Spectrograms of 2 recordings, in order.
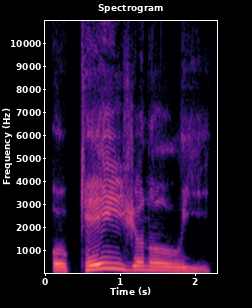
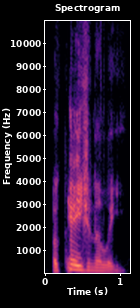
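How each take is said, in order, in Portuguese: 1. A palavra é dita devagar e arrastada. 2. A palavra é dita rápido e compacta. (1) "Mais devagar" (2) "e depois rápido"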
